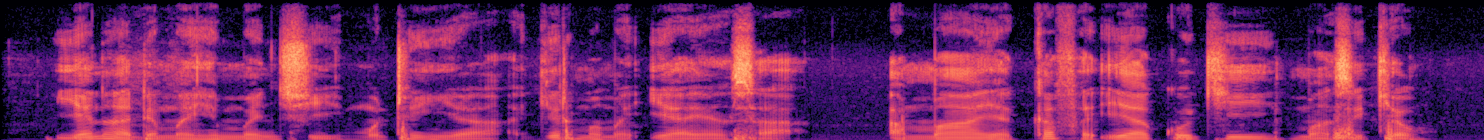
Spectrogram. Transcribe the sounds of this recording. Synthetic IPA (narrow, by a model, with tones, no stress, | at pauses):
jɐ˦naː˨da˨mɐ˦hɪ˦mːɐ˦nt͡ʃiː˨mʊ˨tʊ˦˨mja˦ɡʲɪ˦rmɐ˨ma˨ʔɪ˦jaː˨jɛ˦nsa̰˨ | ʔa̰˨mːaː˦jaː˦kɐ˦ɸa̰˨ʔɪ̰˦jaː˦kʷoː˦kʲiː˦maː˨suː˦kʲa˦˨w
